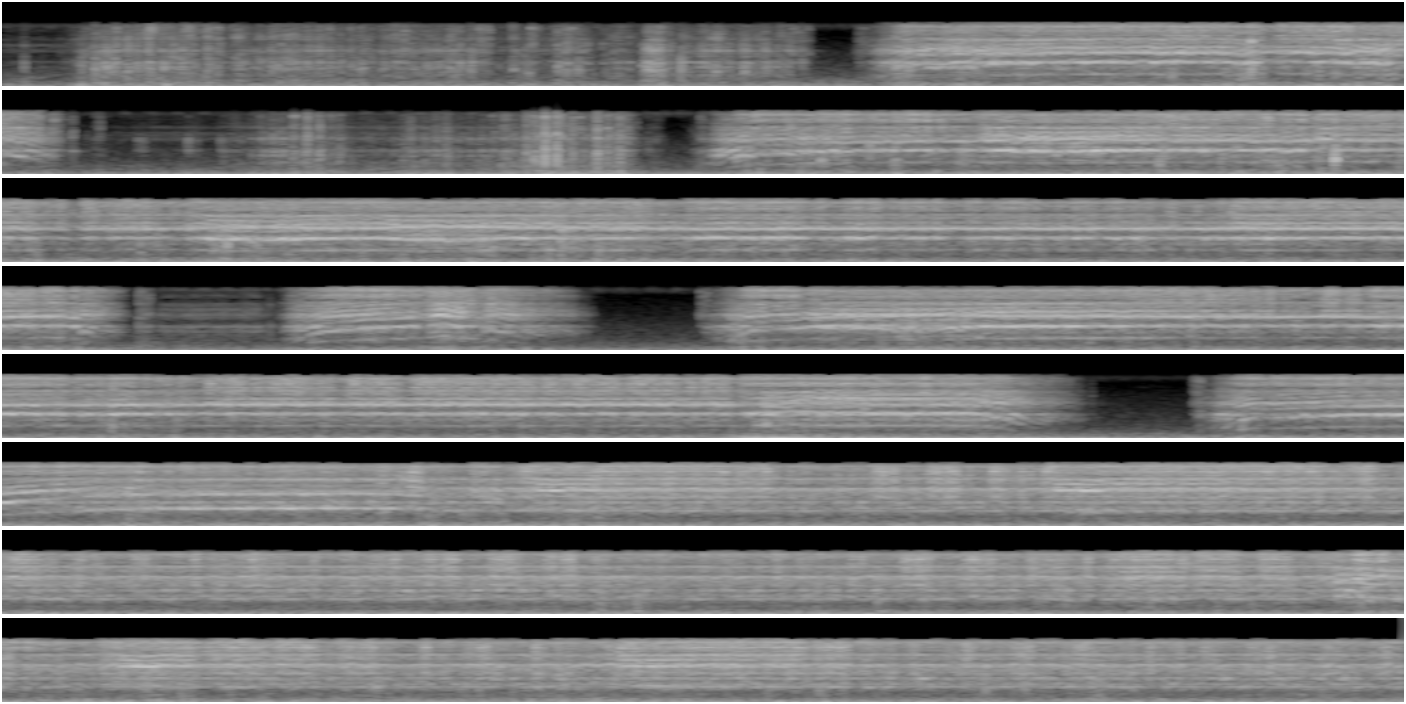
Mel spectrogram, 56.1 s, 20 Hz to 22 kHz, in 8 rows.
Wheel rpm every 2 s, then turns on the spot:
10, 10, 90, 110, 10, 80, 160, 160, 160, 160, 140, 60, 80, 160, 160, 160, 110, 120, 220, 200, 200, 200, 200, 200, 200, 200, 200, 200.
0-4 6-10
